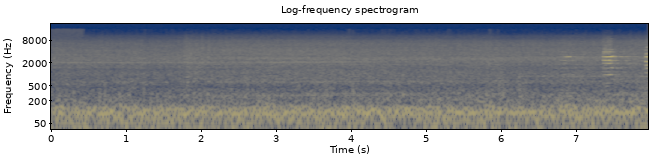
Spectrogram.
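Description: Triumph Tiger 800 XCA's three-cylinder engine running steadily at cruising speed, a low drone under a steady rush of road and wind noise. Faint tones come in near the end.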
